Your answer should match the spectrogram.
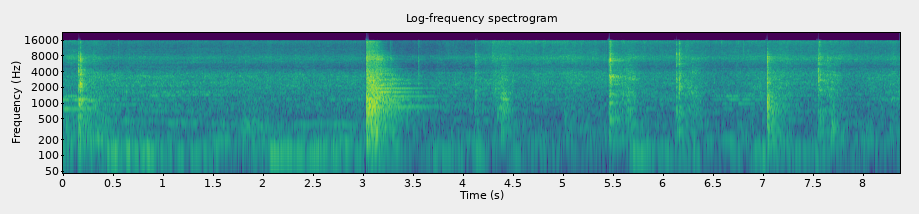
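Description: Metal spatula and steel bowl clanking against a steel kadhai as chopped green beans and potato are tipped into hot masala and stirred, over a low sizzle. One loud ringing clang about three seconds in, then sharp clinks every second or so.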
